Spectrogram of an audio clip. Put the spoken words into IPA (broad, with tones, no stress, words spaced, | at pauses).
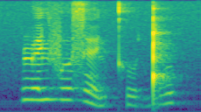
ɭɛ˦lʲvɤ˦zɛ˧˩˧lʲ kʰʊ˨˩ɡ͡ǃʊ˦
